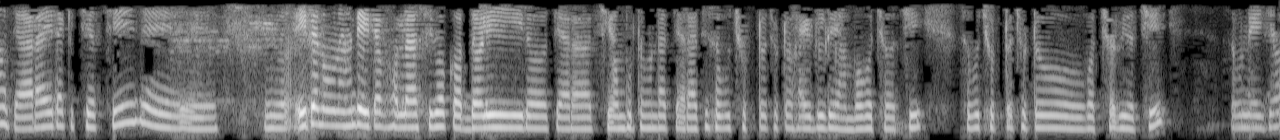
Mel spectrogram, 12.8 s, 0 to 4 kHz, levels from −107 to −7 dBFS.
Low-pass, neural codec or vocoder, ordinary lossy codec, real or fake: 3.6 kHz; none; MP3, 16 kbps; real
